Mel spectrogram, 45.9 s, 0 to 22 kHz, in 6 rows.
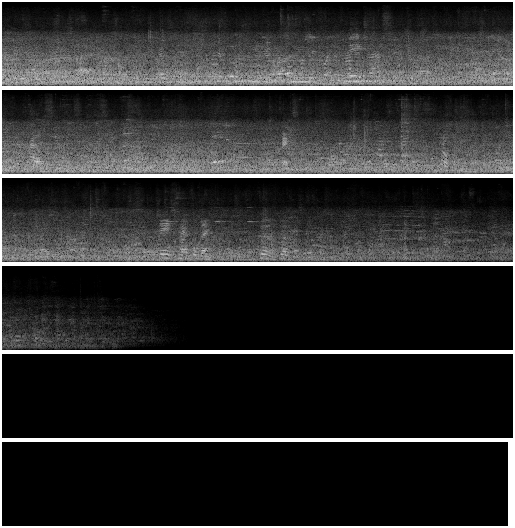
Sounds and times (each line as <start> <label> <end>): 0.0 people talking 25.2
